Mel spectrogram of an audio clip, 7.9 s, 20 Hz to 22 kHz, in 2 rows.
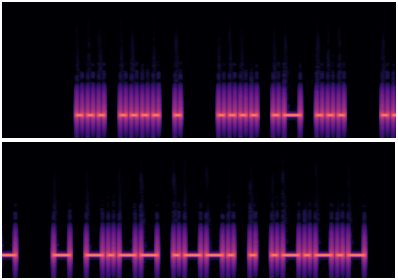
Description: Morse code, heard as a keyed tone, about 22 wpm, 700 Hz. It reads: SHE HAS A TYPE.
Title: Sentences from Top 600 Words 22wpm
